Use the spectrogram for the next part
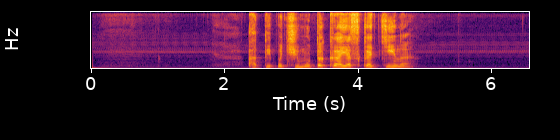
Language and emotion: Russian, angry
